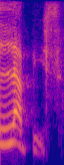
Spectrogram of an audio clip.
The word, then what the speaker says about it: lápiz: tu clave el lápiz qué cosa es grave o aguda grave grave muy bien porque la tilde dónde está en la a y eso está en la que aunque sílaba en la penúltima la penúltima muy bien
